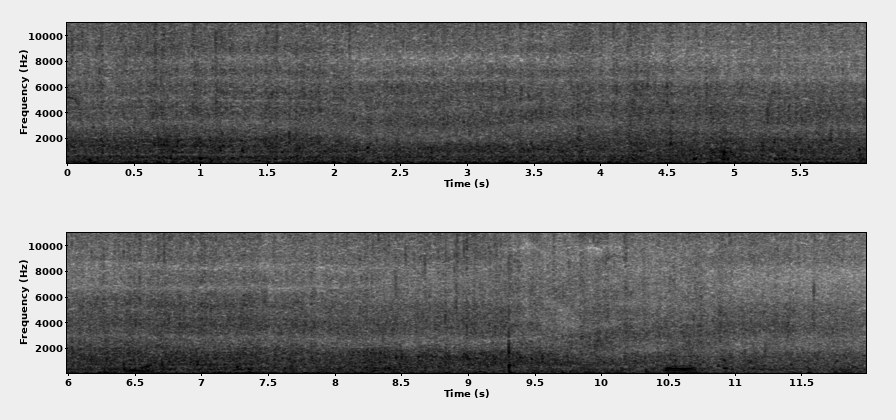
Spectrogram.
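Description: Steady rushing water pours from a canal outlet into a field channel on a farm, a continuous loud flow that fills the whole stretch without pause.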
